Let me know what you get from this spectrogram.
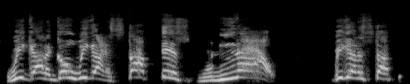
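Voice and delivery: very high, urgent retold cry; strained high pleading, stretching the key words; fired up. Urging his friend to act at once, retold fired-up cry. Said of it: "I was fired up".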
